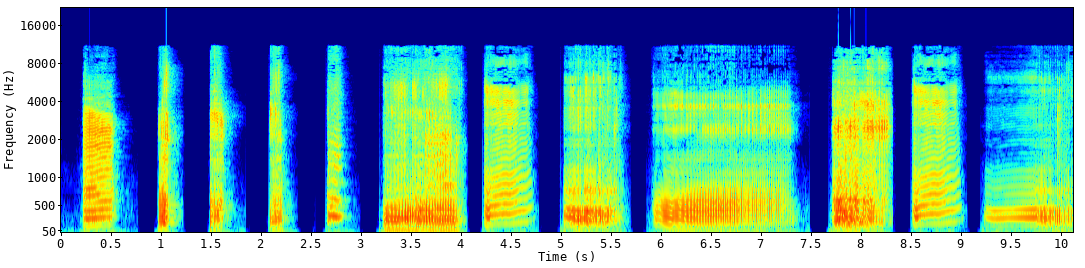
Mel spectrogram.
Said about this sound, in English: Oh, he keeps doing that, farting. Oh, oh, oh, it stinks.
